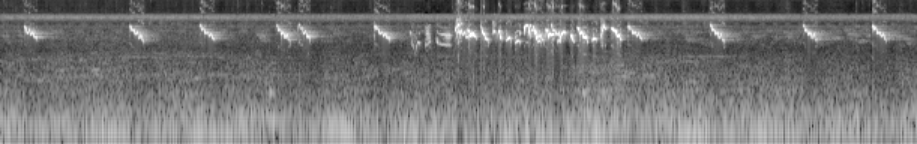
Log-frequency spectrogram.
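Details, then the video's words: Lombok yellow white-eye (kecial kuning, Zosterops) master-song recording: high, sharp chirps about once a second, breaking midway into a quick run of rapid twittering, over a steady high hiss. "Masteran Kecial Kuning"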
